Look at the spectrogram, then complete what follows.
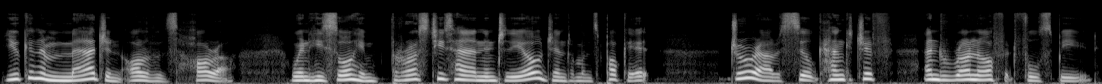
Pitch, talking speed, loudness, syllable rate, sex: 195 Hz, 150 wpm, -15 LUFS, 4.3 syllables/s, female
